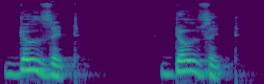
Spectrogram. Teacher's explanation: we have ending consonant that is jump over the beginning vowel sound, that is obviously of the next word. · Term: linking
